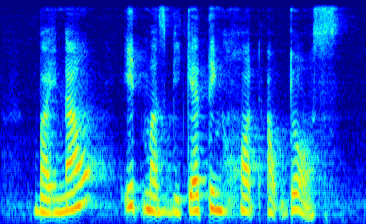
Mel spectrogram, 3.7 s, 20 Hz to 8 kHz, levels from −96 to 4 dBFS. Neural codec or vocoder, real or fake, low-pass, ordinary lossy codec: vocoder, 44.1 kHz, 128 mel bands, Pupu-Vocoder; fake; 7.2 kHz; none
